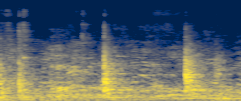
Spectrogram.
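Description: Three sharp knocks, the last with a brief ring, over diners talking in the background.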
